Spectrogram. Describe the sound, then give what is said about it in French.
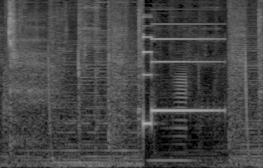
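A phone's email notification chime, set in the phone's sound settings, rings once, bright, its tone ringing out for just under a second before fading into muffled background noise. “Euh, alors, réglage, comment ça marche après euh, Son. Euh, Notification, mail.”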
